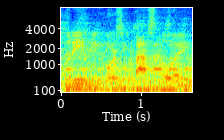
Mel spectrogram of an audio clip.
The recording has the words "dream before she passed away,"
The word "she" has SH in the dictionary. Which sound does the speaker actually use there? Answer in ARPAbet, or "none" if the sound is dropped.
S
